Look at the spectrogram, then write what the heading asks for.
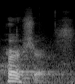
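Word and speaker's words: khuushuur: food it's called hersher it starts with a K but you don't pronounce the k called hersher and it's pretty much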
